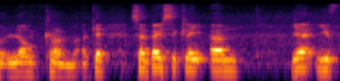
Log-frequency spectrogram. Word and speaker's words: Lancôme: There is an accent on the O, like in the word that people say, oh, Lancôme, no, Lancôme.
